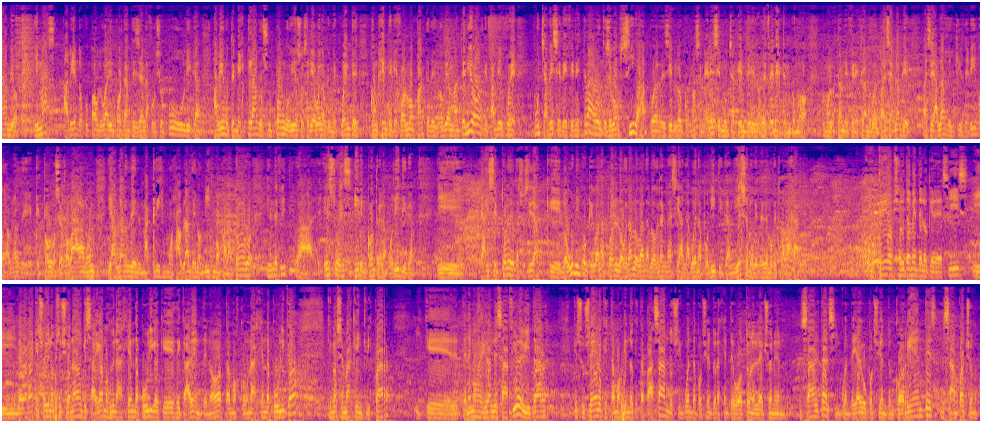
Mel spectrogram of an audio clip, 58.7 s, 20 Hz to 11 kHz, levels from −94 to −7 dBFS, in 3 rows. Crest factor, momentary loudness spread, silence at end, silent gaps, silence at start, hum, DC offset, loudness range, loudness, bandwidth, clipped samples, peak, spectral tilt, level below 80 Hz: 14 dB; 6 LU; 0 s; none; 0 s; none; under 0.1%; 2 LU; -21 LUFS; 10.5 kHz; under 0.1%; -6 dBFS; -4 dB/octave; -40 dBFS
